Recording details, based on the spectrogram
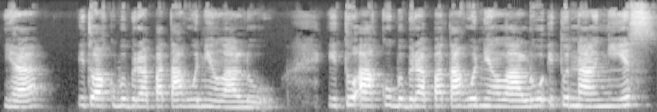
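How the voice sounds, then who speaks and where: Young female vlogger with a high voice, giving a motivational talk in a coaxing, repetitive way. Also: a bit bright. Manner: coaxing, chatty, repeats herself for emphasis. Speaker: self-help vlogger.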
